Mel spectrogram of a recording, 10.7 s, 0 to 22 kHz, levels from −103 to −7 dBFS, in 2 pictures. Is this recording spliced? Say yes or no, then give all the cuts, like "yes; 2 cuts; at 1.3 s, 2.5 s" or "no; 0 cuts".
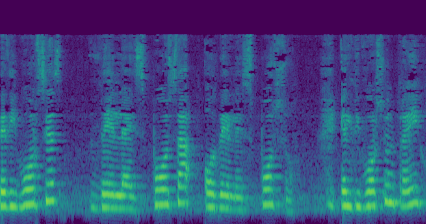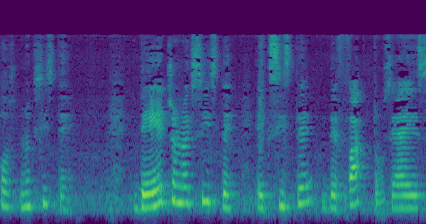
no; 0 cuts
